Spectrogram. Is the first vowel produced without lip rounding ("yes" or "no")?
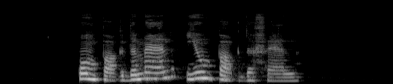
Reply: no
